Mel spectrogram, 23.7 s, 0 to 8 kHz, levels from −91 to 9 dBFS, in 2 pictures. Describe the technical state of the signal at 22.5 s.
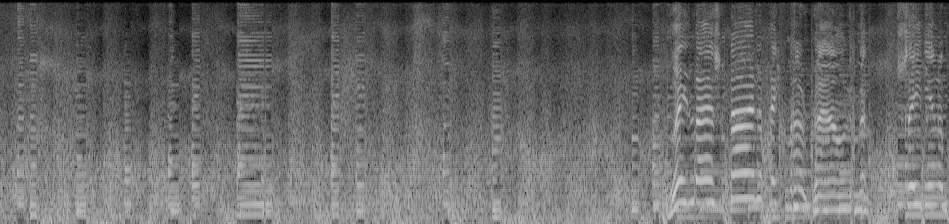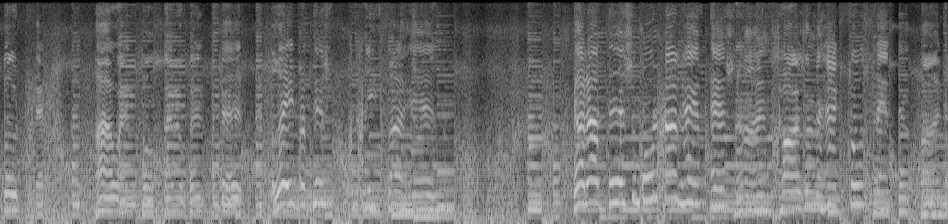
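At 22.5 s you're in the middle of a stretch of sound chopped by the voice detector, running from about 21.52 s to the very end at 23.72 s. The audio keeps cutting in and out, with about 0.67 s of it swapped for synthetic hiss in total. That's likely the sender's detector toggling transmission and the receiver filling the gaps with comfort noise. Underneath, the G.722 call path holds everything below 8 kHz.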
